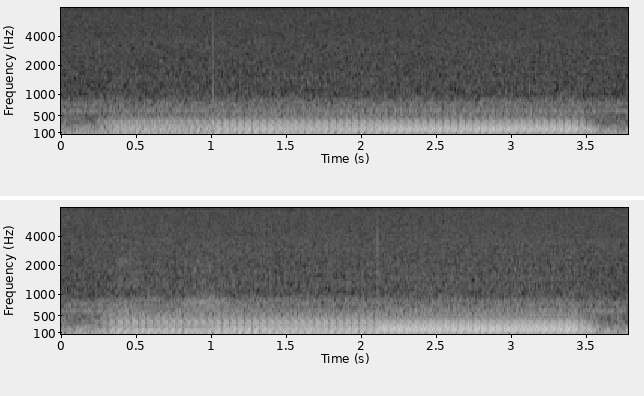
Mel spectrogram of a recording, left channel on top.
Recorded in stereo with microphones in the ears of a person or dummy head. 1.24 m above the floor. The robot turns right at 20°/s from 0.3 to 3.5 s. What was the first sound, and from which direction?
Only background noise.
